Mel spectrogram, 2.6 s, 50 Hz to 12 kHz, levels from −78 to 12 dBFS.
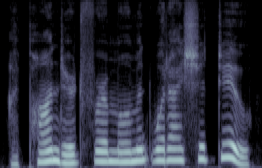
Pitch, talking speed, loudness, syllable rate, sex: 200 Hz, 205 wpm, -15 LUFS, 5.2 syllables/s, female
